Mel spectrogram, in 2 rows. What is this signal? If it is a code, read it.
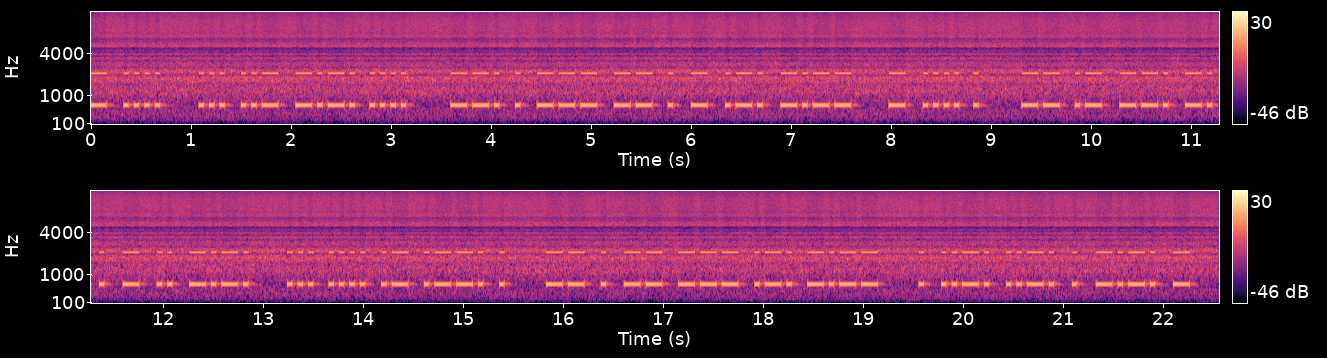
Morse code, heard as a keyed tone, hand-sent with a paddle, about 23 wpm, 700 Hz. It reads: … SUCH GEOMETRY THE MAGNETIC SHAPE MEMORY EFFECT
